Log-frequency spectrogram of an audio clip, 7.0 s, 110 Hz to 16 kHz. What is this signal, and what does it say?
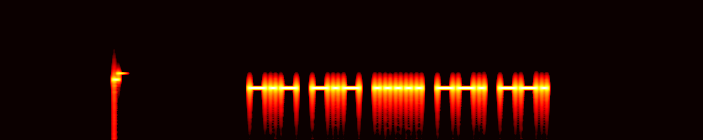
Morse code, heard as a keyed tone, about 23 wpm, 700 Hz. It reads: KK5GG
